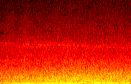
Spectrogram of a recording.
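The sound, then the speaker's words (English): A steady low rumble of road traffic with a droning engine hum, holding at an even level throughout, continuous, with no voices. “Pause for traffic.”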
